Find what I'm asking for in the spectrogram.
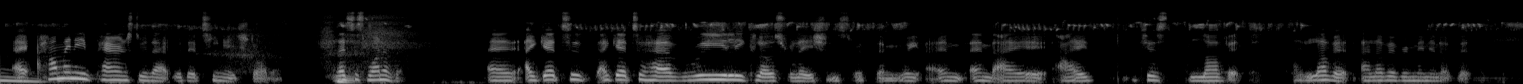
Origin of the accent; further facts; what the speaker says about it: Copenhagen, Capital Region of Denmark, Denmark; Of course, I come from Copenhagen, and I come from Western society. I come from money. I come from education.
